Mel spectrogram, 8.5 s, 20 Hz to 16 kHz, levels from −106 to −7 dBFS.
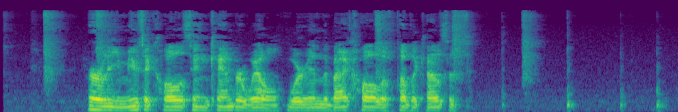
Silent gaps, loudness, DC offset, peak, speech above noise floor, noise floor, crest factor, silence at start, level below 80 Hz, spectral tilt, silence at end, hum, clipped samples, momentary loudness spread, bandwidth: none; -24 LUFS; under 0.1%; -6 dBFS; 46 dB; -69 dBFS; 20 dB; 0.55 s; -56 dBFS; -6.5 dB/octave; 0.2 s; none; under 0.1%; 23 LU; 11.5 kHz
